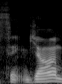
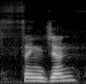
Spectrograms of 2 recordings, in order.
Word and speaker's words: St John: John which we in which is the correct pronunciation we may refer to as St John but it is supposed to be pronounced as singun I never even knew that until the day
